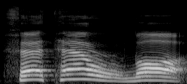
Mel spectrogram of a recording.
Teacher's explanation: Нужно договорить та с огласовкой фатха, а потом переходить на твердость звука ра. Фатарда. При остановке удлинение аннулируется и остается у нас в размере двух огласовок.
